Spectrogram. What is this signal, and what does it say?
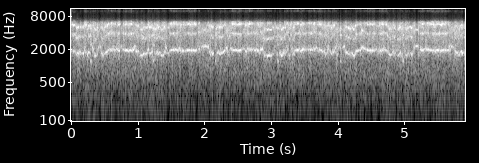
Emergency Alert System (SAME) tones, heard as harsh buzzing bursts. It is heard from 1.0 to 5.2 s.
